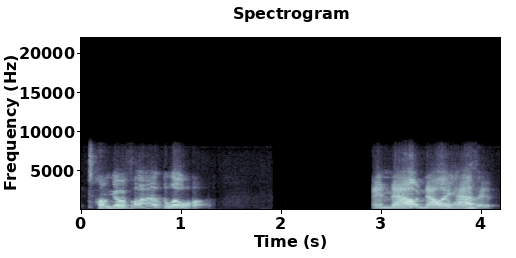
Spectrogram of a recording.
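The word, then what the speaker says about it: Tagovailoa: I think you were missing like a syllable. I think like you were shortening it, and like I looked at you and I'm like, that's not right.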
